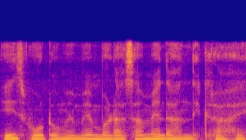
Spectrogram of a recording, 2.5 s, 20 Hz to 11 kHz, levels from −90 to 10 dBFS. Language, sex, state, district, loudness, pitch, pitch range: Hindi, male, Himachal Pradesh, Shimla, -16 LUFS, 140 Hz, 130-145 Hz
